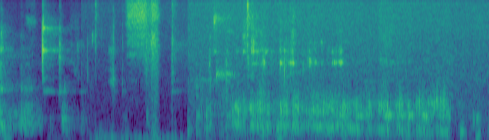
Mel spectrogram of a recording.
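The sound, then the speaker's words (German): Schneider Weissbier Aventinus beer pours into a glass, a steady gurgling stream with a few faint clinks at the start, continuing for several seconds with no talking. “so mein erster Eindruck jetzt, wo ich es eingeschenkt habe, was ich wirklich sehr bemerkenswert finde”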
